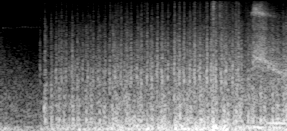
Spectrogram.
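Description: Rapid machine-gun strafing in a World War II strategy game, a loud sustained burst of rattling shots after a brief quiet lead-in, ending with a fading whistle.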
